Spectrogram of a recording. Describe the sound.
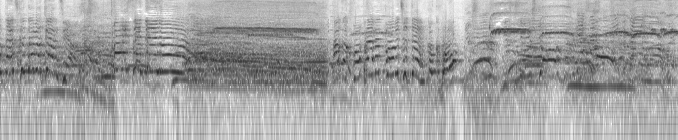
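A crowd of students shouts and chants at a school protest in Shumen, Bulgaria, against a shortened summer holiday. Loud young voices overlap with cheers, laughter and chatter throughout, and there is a brief dip partway through.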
